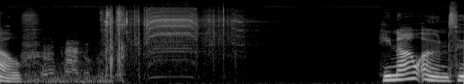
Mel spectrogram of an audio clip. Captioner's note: camera shutter clicking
